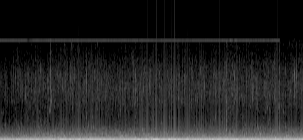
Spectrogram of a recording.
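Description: Steady low rumble of moving water heard underwater, without any distinct tone or rhythm.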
